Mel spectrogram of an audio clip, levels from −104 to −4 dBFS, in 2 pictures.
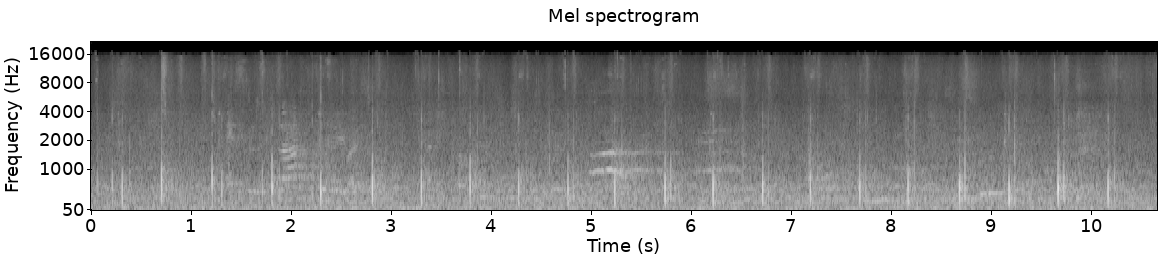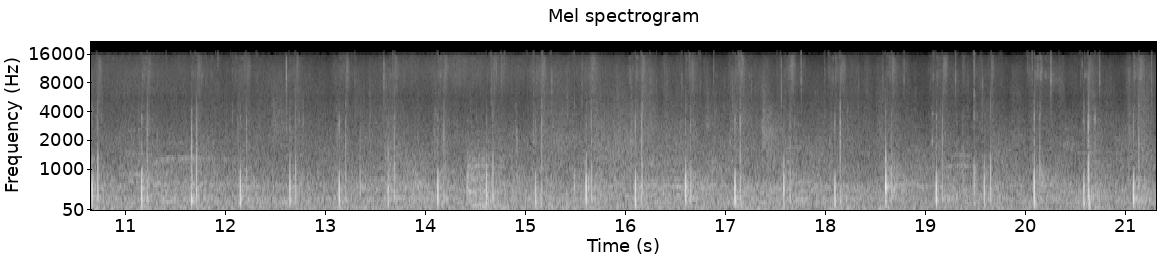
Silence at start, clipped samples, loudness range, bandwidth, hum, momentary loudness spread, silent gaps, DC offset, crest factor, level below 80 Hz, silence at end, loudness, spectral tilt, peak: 0 s; under 0.1%; 2 LU; 17 kHz; none; 6 LU; none; 0.2%; 28 dB; -46 dBFS; 0 s; -30 LUFS; -5.5 dB/octave; -2 dBFS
